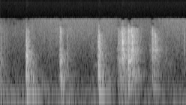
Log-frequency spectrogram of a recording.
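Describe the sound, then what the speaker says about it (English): Knocks on a wooden door for a radio drama, a series of five firm, evenly spaced raps, close and alone with no talk. "I'm getting cleaned up before going out to meet my FBI contact when I'm interrupted by a knock at the door"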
